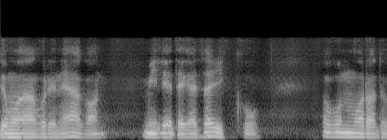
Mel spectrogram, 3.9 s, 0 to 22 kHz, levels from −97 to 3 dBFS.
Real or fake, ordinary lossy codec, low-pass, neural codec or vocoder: fake; none; 7.2 kHz; codec, 24 kHz, 0.9 kbps, DualCodec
